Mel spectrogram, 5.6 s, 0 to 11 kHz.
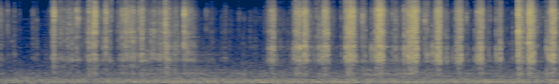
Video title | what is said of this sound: MOST REVOLUTIONARY CUBE!!! GuoGaun YueXiao EDM 3x3 Unboxing and Review... | It's very hollow sounding, you can, it sounds hollow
